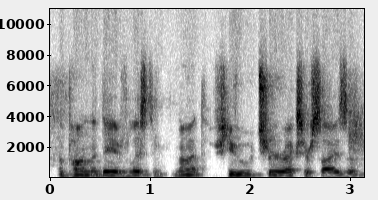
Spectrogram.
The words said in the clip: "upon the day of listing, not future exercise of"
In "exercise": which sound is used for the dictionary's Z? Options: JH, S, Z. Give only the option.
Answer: Z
